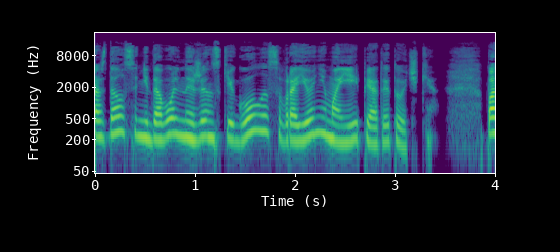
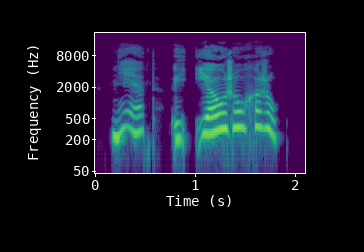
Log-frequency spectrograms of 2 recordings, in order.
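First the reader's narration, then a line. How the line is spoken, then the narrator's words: Squeak. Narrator (Russian): пискнула я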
